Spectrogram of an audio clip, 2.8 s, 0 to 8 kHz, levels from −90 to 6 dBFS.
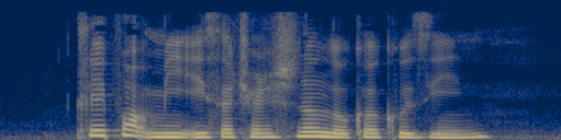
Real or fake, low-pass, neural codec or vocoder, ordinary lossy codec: real; 7.2 kHz; none; MP3, 64 kbps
